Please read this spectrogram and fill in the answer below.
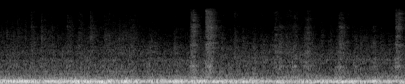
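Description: A car driving, heard from inside the cabin: a steady low rumble of engine and road noise.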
